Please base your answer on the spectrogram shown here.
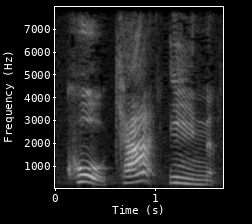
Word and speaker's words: cocaïne: On doit pas dire coca. Non. Cocaïne. Cocaïne.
